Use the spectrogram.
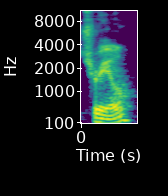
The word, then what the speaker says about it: Trell: is an alias um my short nickname is tril t r l l although a lot of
